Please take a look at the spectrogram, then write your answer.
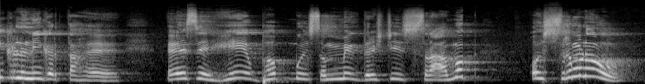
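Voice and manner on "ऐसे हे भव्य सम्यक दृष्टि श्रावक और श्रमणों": slow, raised call to the faithful; preaching address. Real, not acted. Preacher hails the devout listeners, slow ringing address. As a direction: draw out the address, pitched high.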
